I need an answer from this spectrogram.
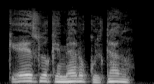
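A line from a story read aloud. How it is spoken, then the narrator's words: Longing, eager. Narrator (Spanish): dijo Harry en tono anhelante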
